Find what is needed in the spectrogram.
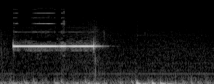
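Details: Automated external defibrillator (AED) switched on during a St John Ambulance training demonstration after CPR: a single high, steady beep about a second long, then quiet room noise.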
